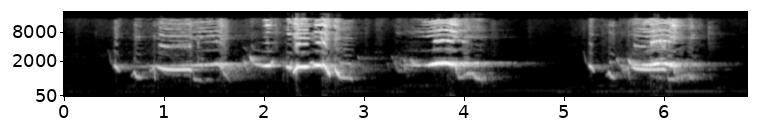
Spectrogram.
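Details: Black-naped Oriole whistling: three liquid, fluty phrases with slurred, dropping notes and a nasal edge, spaced by short silences.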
